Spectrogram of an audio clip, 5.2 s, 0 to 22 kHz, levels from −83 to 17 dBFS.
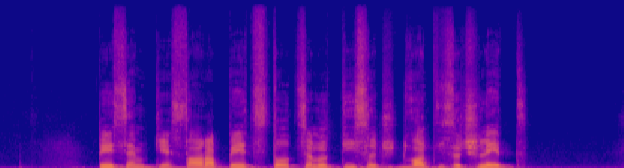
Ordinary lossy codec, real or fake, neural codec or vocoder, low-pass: none; fake; codec, 44.1 kHz, 3.4 kbps, Pupu-Codec; none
